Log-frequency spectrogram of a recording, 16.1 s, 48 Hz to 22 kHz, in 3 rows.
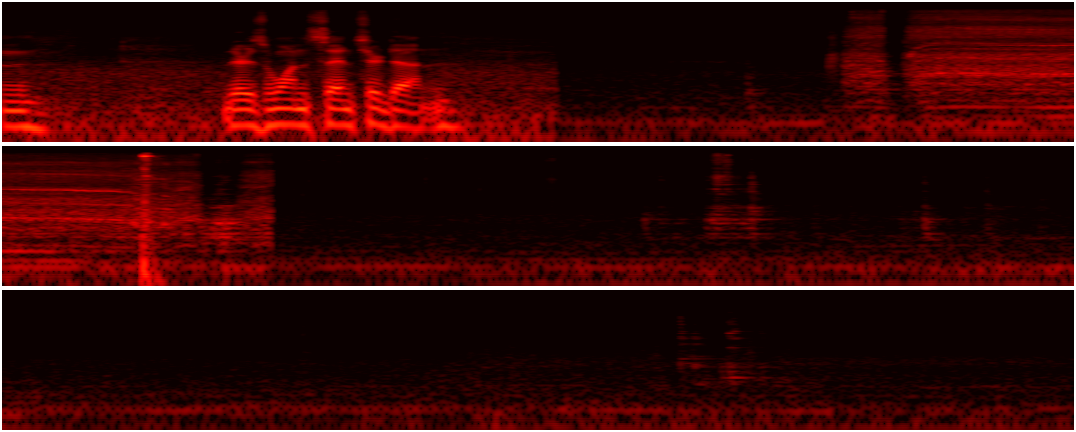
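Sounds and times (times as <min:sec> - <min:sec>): cordless drill whining: 0:04.1 - 0:06.7
drill click: 0:04.1 - 0:06.7.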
